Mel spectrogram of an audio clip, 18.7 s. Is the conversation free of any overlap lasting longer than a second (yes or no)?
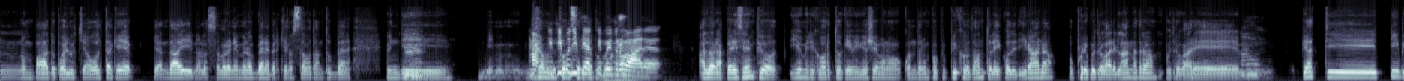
no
